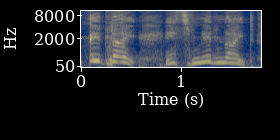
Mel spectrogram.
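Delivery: excited high shout; alarm shout. Real, not acted. Release hits midnight on stream.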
